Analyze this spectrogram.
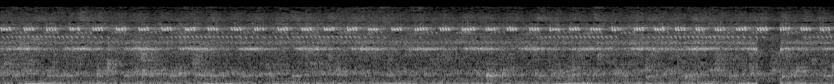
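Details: Crickets chirp continuously in a sound for driving off rats and coaching birds. High, metallic pulsed trills repeat about twice a second, overlapping voices forming an unbroken, ringing texture.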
